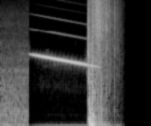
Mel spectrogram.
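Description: Cartoon sound effect for an animated logo: a slow falling whistle tone that ends in a single sharp whack.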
